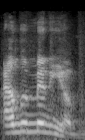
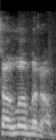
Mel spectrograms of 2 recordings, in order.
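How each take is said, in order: First: The word is said the European way. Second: The word is said the American way. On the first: The speaker calls it wrong. "not aluminium" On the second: The speaker calls it right. "It's aluminum, ... Get it right"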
